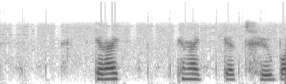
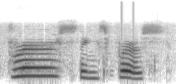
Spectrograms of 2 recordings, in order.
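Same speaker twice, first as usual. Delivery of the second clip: slow and deliberate; 7 semitones higher, 7 dB louder, much slower than usual. Real, not acted. Explaining to viewer.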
